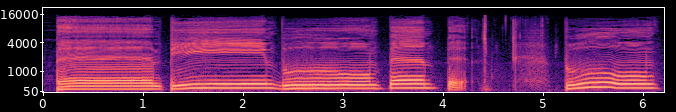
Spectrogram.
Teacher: Huruf ba ini keluarnya huruf berasal dari kedua bibir yang rapat ya.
